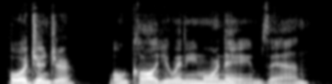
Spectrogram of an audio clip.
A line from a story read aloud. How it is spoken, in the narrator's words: he said mournfully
